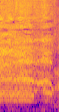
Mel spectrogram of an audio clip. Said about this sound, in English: And that's the donkey happy. Yeah. I don't want to know what he sounds like when he's pissed.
